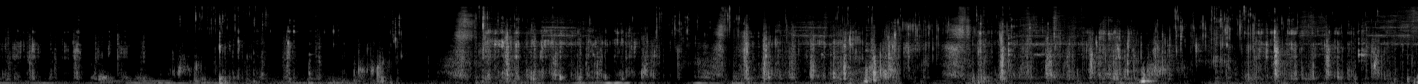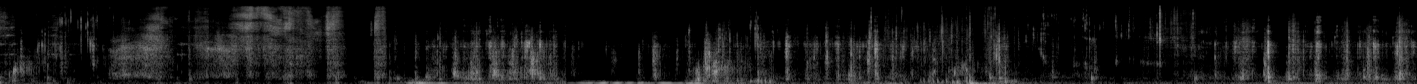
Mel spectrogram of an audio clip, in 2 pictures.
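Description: Close-miked eating: jjapaghetti black bean sauce noodles being slurped up and chewed, a dense run of wet clicks and sucking noises with brief pauses between mouthfuls.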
